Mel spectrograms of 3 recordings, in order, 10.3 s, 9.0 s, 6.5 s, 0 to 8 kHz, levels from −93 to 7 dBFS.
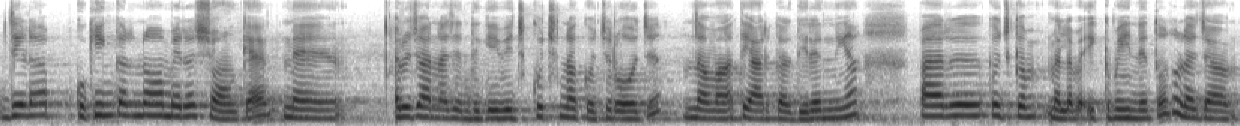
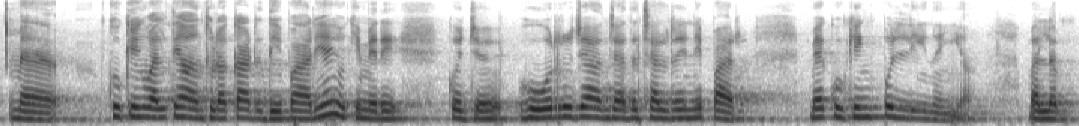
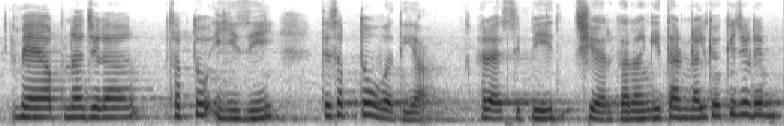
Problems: background sounds at intervals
